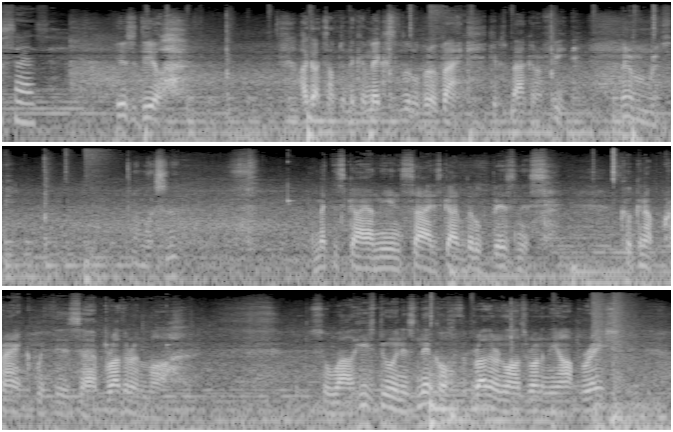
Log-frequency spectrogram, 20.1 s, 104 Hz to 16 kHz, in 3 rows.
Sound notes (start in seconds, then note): 8.4 sniffling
